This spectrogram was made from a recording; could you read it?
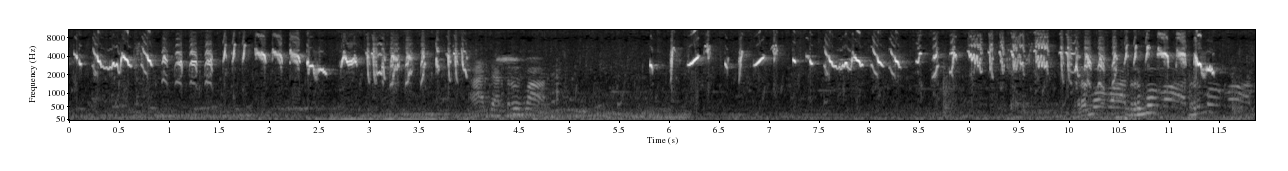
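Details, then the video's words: Steady, chatty song from a fighting oriental magpie-robin showing off its whole mimicry repertoire: long rapid runs of bright chips and twisting whistles, one short lull, and some lower rattling phrases near the end. "suara kacer petarung bongkar isian gacor full masteran"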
